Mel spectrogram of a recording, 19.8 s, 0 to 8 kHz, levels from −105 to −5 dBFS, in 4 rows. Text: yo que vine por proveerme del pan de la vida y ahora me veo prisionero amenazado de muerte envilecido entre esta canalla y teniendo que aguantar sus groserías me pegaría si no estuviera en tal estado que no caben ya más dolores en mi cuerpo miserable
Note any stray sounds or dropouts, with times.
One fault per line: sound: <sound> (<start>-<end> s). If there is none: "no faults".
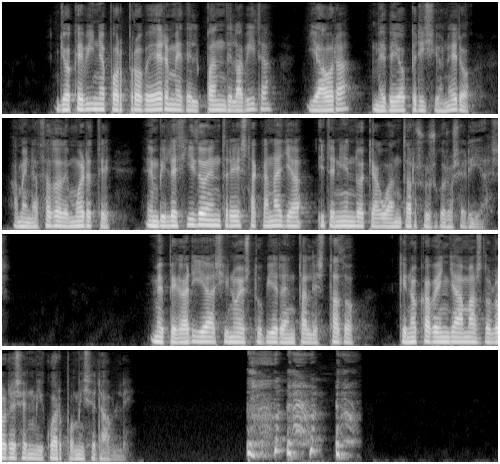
sound: cough (17.3-18.5 s)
